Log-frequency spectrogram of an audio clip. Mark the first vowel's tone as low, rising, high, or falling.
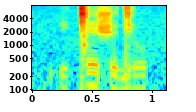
low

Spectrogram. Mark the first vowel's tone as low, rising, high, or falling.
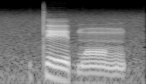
falling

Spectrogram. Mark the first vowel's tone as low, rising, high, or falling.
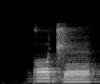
high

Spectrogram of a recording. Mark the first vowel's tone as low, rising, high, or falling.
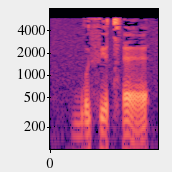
rising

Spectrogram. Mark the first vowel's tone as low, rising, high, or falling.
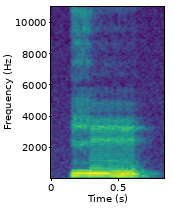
low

